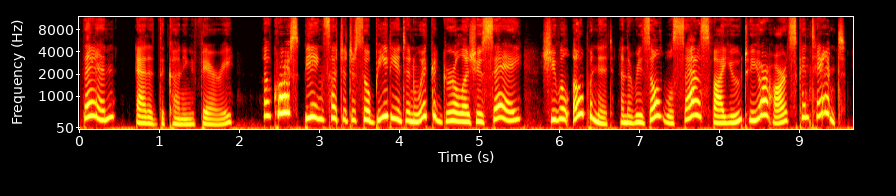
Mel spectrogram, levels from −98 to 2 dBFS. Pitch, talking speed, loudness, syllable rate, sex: 280 Hz, 190 wpm, -18 LUFS, 5.3 syllables/s, female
